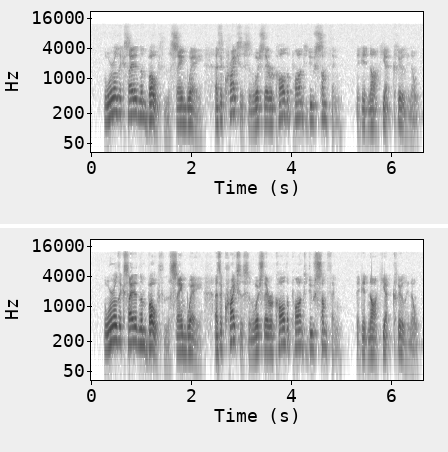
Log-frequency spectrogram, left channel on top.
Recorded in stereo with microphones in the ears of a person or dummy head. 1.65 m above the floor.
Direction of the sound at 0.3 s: 50° right (ahead or behind).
